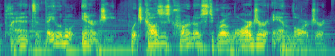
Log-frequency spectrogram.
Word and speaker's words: Kronos: Kronos from 1957 and Kronos or cronis as some of the characters in the film pronounce it tells the story of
